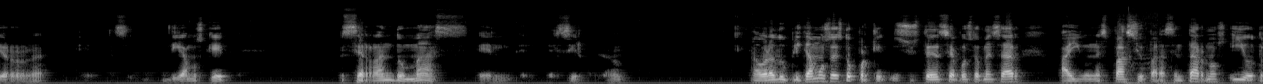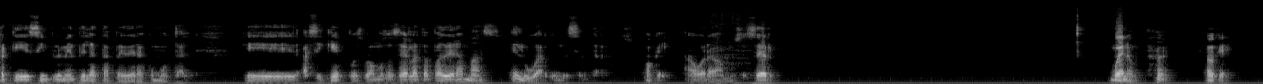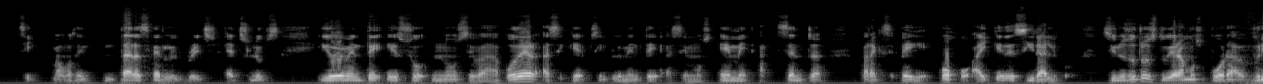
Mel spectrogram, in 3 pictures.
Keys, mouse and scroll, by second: 0.0 click, 1.8 l, 3.9 Escape, 5.1 g, 7.6-8.7 drag, 9.5 1, 10.9 a, 12.2 typing, 13.6-14.7 alt+shift+drag, 15.0-17.1 typing, 15.9 click, 16.8 click, 20.0 Escape, 20.5 ctrl+z, 22.7 F3, 23.4-23.8 typing, 25.2 Return, 29.7 m, 31.8 click, 32.4-34.2 middle drag, 34.2-36.6 scroll down 2, 36.6-37.1 scroll up 2, 37.1-37.8 middle drag.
